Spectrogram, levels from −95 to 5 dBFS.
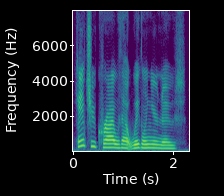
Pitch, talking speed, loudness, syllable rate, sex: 210 Hz, 180 wpm, -15 LUFS, 4.1 syllables/s, female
